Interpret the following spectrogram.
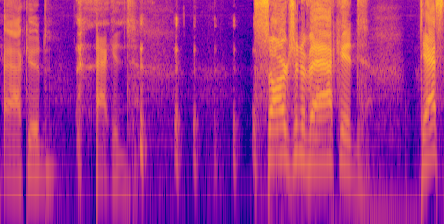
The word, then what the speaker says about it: Akkad: It's Akkad, right? That's how it's pronounced. And I don't think there's an I in it. It's a soft G. Akkad.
